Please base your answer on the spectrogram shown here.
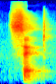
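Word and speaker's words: Zett: Then last Z, which is pronounced as Set.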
